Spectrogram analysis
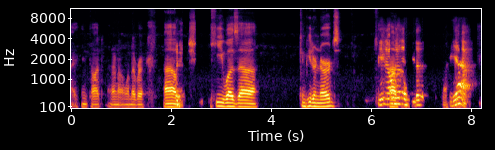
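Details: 44-year-old man, former paramedic, with post-stroke aphasia following a stroke during valve surgery; cannot use one arm; aphasia.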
